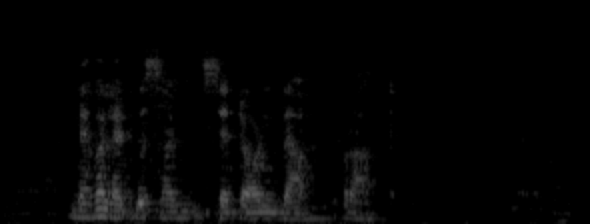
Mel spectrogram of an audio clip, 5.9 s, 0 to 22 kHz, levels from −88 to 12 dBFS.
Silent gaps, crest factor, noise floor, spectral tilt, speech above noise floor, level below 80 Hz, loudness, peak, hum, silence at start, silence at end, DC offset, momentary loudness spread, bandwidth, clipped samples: none; 20 dB; -88 dBFS; -3.5 dB/octave; 31 dB; -90 dBFS; -57 LUFS; -40 dBFS; none; 0.2 s; 0.2 s; under 0.1%; 11 LU; 9 kHz; under 0.1%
